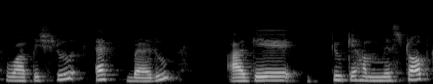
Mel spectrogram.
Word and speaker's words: اکبر: حابش ہو، اللہ اللہ، حمزہ کاف زبر اک، با زبر با، اکبر، واپش رو اکبرو۔ آگے کیونکہ ہم نے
